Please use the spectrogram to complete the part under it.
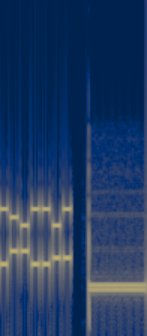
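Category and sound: signal or alarm, telephone dial tone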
